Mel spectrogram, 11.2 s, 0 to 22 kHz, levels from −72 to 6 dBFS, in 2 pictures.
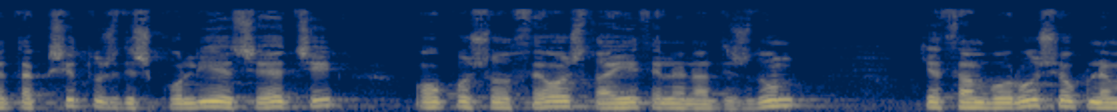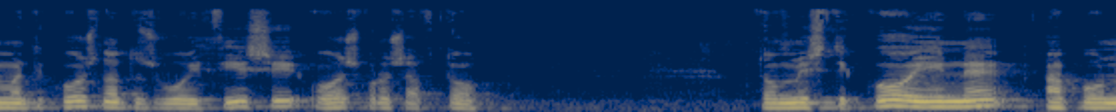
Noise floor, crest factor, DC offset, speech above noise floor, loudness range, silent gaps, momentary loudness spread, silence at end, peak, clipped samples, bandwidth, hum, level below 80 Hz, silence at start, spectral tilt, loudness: -58 dBFS; 16 dB; under 0.1%; 33 dB; 5 LU; none; 9 LU; 0 s; -10 dBFS; under 0.1%; 16.5 kHz; none; -60 dBFS; 0 s; -6 dB/octave; -25 LUFS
